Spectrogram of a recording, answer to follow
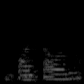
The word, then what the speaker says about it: vitality: word again Vitality okay this ey here it's not a short eye it's a long eye Vital Vitality Vitality okay so how many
